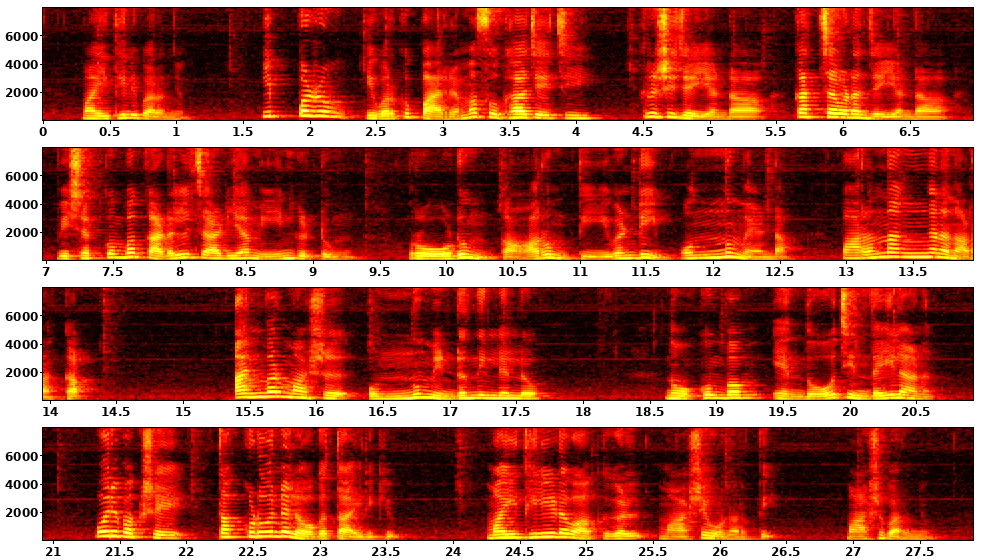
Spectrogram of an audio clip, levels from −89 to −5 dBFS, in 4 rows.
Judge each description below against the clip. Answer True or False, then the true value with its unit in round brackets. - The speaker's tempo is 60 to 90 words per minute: True (85 wpm)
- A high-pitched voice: True (195 Hz)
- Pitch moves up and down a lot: True (6.1 semitones)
